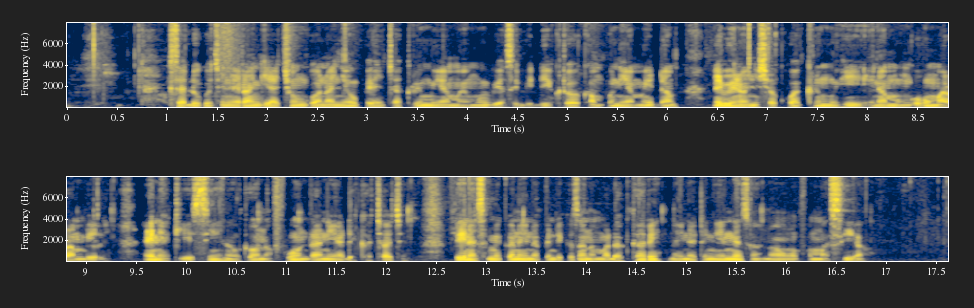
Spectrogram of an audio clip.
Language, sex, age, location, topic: Swahili, male, 25-35, Nakuru, health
